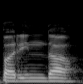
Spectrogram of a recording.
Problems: none marked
